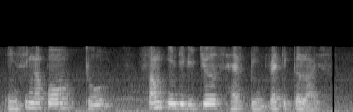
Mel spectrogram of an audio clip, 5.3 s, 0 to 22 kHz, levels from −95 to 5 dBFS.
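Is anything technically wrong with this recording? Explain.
Yes. At 4.98 to 5.08 s there is packet loss on an ADPCM call: about 40 ms of audio, roughly two packets, drops out and is filled with silence. This is a G.726 stream at 32 kbit/s, which otherwise passes band-limited telephone sound. Because G.726 codes each sample as a difference from an adaptive prediction, the receiver's predictor and step size lose track of the sender's during the gap. The gap is heard as an abrupt hole, followed by a brief disturbance before decoding settles within some tens of milliseconds. A waveform shows a flat, hard-edged cut; a spectrogram shows a clean vertical blank band.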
